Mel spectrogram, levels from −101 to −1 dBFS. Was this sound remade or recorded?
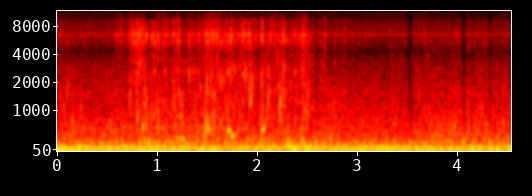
recorded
